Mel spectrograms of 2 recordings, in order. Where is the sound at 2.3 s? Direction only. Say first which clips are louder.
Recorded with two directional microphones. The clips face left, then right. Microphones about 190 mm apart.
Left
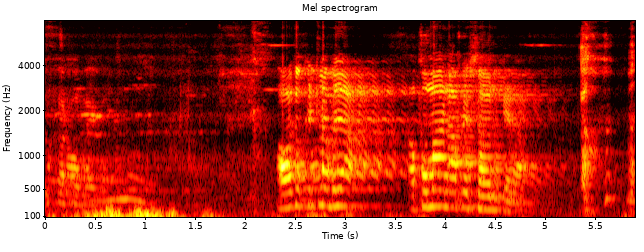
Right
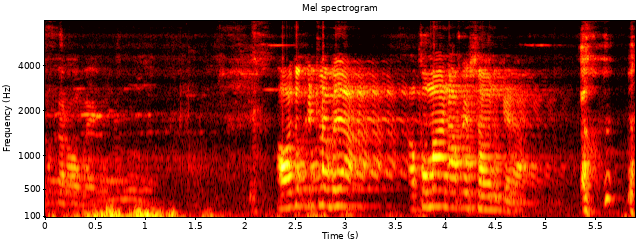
Even; 15° left (ahead or behind).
